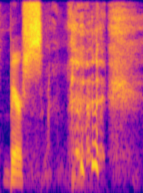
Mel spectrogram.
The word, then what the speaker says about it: Bierce: So we said Ambrose Bierce. Like the Bears.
